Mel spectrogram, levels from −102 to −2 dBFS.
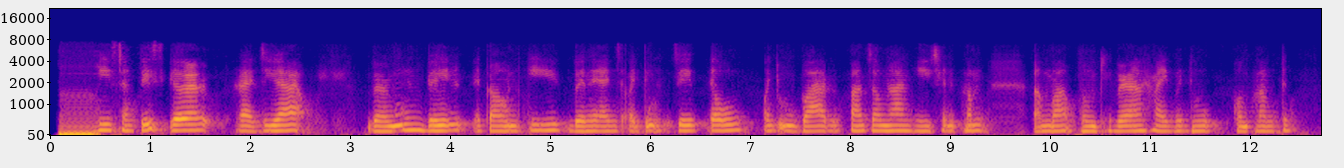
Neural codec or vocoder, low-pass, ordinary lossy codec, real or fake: codec, 16 kHz, 0.5 kbps, FreqCodec, larger model; 7.2 kHz; Opus, 24 kbps; fake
